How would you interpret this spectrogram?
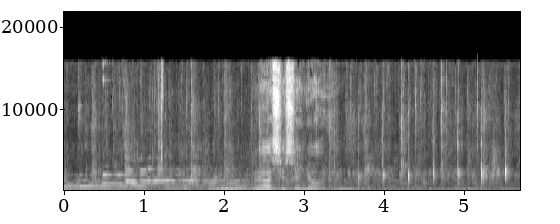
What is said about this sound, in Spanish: ¿Por qué no le ofrece un aplauso fuerte al Señor?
